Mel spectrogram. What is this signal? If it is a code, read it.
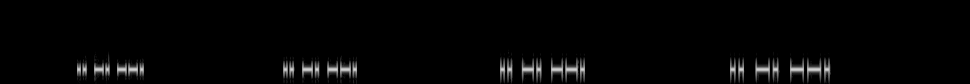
Morse code, heard as a keyed tone, about 36 wpm, 700 Hz. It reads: ING ING ING ING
